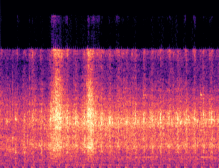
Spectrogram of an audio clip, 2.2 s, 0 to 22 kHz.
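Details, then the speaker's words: TVS Ntorq BS6 single-cylinder scooter after cam and rocker replacement fixed its fault: even, steady putter at idle with no top-end ticking or clatter; normal idle. "ঠিক আছে তো আমাদের sound ওকে এই যে সমস্যা ছিল camera করার জন্য সমস্যা দেখা দিয়েছিল তো আমাদের গাড়ি কমপ্লিট হয়ে গেছে"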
